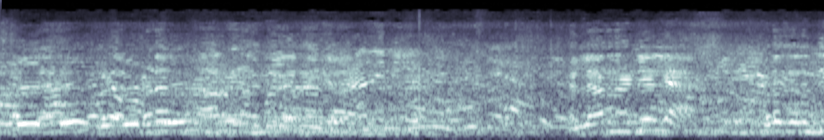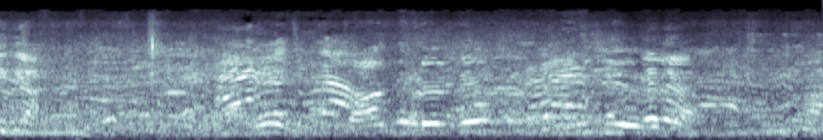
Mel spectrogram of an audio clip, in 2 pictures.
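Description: A group of children chattering and calling out at once, many overlapping voices with no single one standing out.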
